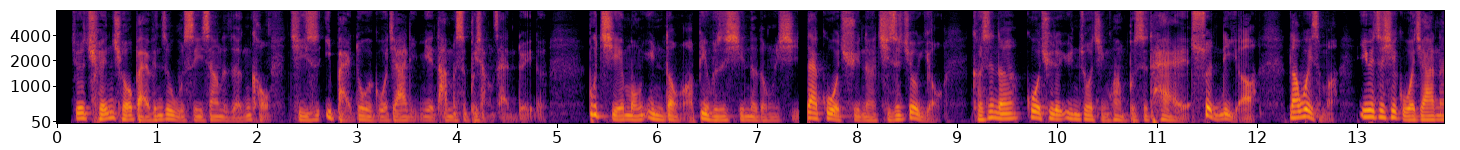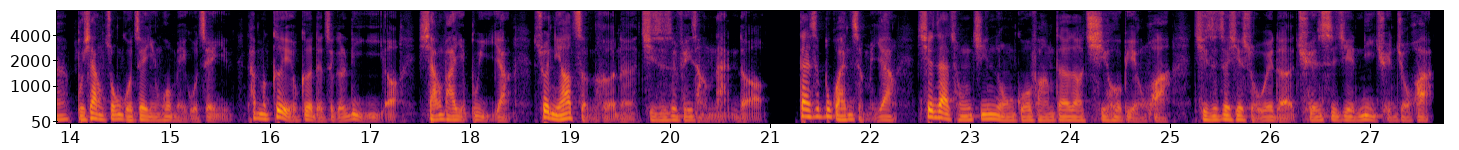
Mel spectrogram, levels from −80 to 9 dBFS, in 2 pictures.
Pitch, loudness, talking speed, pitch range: 100 Hz, -20 LUFS, 340 characters per minute, 90-115 Hz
